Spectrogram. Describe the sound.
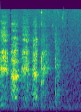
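Quick, heavy panicked breaths after waking from a nightmare in the middle of the night, about five ragged inhales and exhales in rapid succession, fairly soft, fading into quiet with no talking.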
